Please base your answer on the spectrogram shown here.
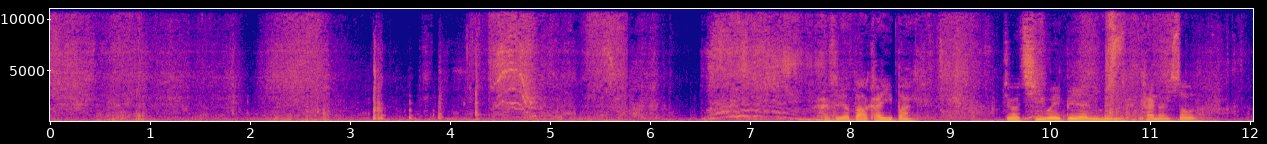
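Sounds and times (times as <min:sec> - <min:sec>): wind: 0:00.0 - 0:12.0
short squeak: 0:04.4 - 0:05.0.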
